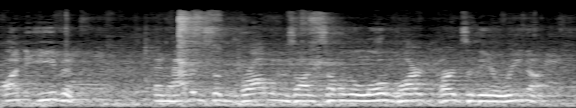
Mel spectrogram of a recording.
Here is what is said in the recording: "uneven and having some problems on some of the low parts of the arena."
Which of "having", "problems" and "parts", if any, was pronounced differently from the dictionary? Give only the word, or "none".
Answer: none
